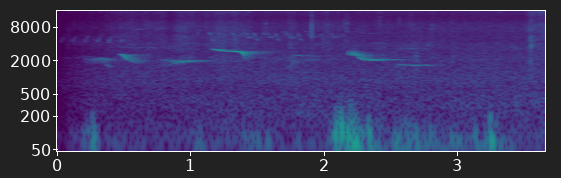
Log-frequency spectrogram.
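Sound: outdoor birdsong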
